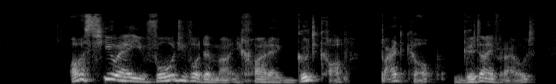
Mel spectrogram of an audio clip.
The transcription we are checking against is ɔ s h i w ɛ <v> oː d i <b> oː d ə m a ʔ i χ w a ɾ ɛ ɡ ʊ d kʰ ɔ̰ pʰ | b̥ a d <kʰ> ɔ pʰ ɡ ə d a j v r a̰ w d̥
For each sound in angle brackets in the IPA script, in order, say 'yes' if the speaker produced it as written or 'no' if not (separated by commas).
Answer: yes, no, yes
